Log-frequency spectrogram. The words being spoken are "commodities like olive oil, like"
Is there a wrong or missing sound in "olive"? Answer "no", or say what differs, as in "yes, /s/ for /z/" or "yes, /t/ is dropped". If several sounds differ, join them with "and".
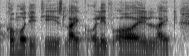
no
